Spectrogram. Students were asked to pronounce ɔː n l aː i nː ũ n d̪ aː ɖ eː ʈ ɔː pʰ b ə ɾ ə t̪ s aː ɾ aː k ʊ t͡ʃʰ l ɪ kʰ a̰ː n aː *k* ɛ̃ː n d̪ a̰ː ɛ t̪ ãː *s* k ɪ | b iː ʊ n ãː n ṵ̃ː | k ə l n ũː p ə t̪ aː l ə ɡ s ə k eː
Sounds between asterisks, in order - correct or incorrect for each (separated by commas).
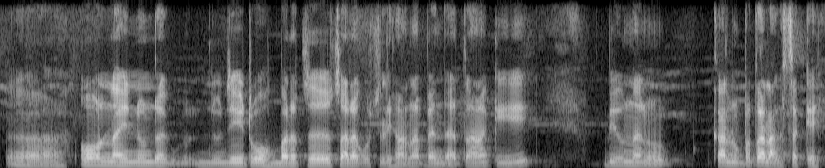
incorrect, incorrect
